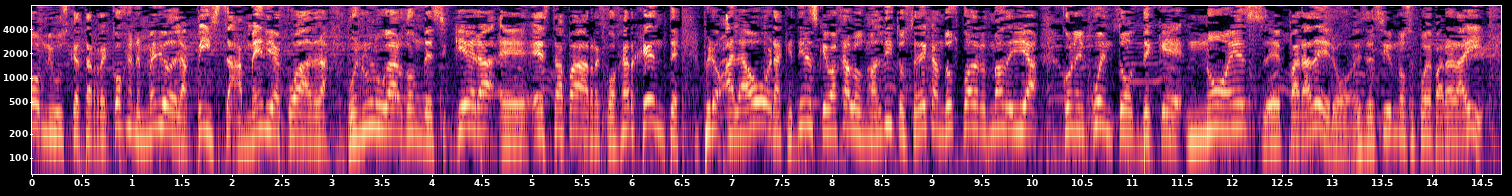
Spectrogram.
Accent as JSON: {"language": "Spanish", "region": "Michoacán", "country": "Mexico", "lives_now": "Guadalajara, Mexico", "said": "Hola, ¿qué tal? … de Patuán, en Michoacán. Aunque"}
